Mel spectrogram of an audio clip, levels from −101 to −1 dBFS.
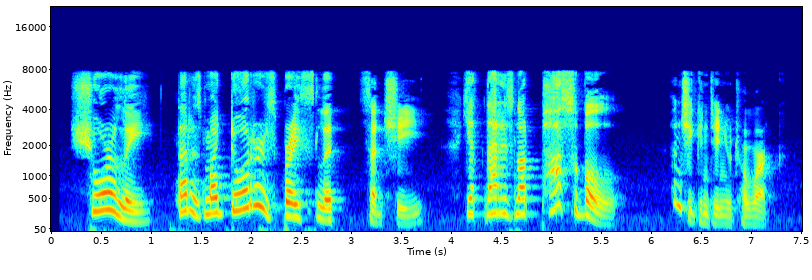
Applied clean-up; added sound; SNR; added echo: none; none; none; none.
